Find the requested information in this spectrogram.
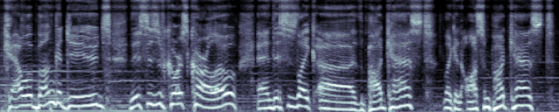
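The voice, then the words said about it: Put-on West Coast surfer accent. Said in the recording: “this totally gnarly West Coast accent that comes from surfer culture”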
